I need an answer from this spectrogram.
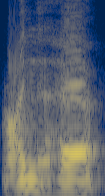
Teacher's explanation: عین کا مخرج بیچ والا حلق اور اس ہا کا مخرج نیچے والا حلق، باٹم تھروٹ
